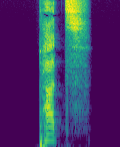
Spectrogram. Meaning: singular imperative of patzen
- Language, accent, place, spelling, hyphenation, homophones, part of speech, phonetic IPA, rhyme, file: German, Germany, Berlin, patz, patz, Patts, verb, [pat͡s], -ats, De-patz.ogg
